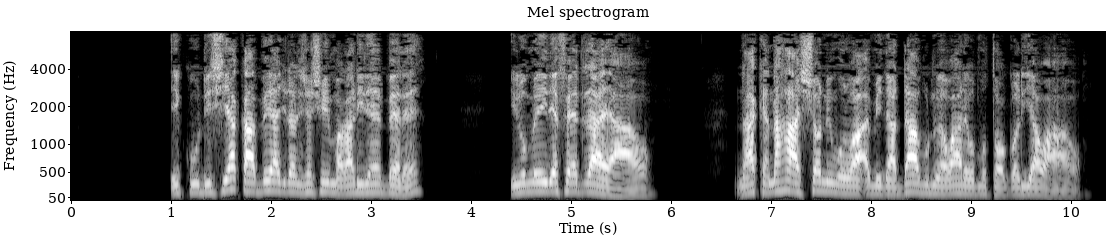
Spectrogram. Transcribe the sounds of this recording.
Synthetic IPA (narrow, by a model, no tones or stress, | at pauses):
ikuːdiɕjakabead͡ʒudaniɕ̬ɔɕ̬jɔimaɣaɾiɾɛbɛɾɛ | iɾomeɾeiɾɛfɛdɛɾajaɔ | nakɛnaɦaɕɔnimoɾowaɛminadaβuniwɛwaɾewɔmotɔːɡɔɾiawa̰ɔ̰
